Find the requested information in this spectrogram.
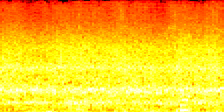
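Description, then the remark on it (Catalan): A huge crowd of football fans chanting and shouting together at Camp Nou stadium, a dense, loud, steady roar of many voices with no single voice standing out. “Sentim els aficionats, ja veuràs.”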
